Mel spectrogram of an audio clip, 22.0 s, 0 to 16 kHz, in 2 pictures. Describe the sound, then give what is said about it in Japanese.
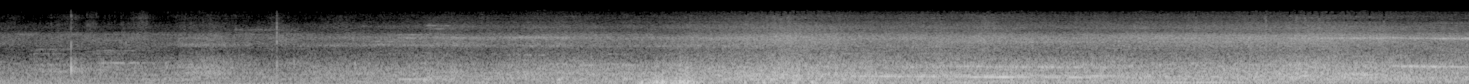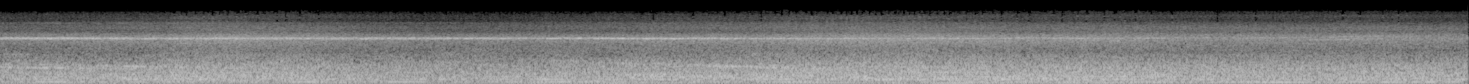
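A Yamanote Line inner-loop train arrives at platform 2, bound for Ikebukuro and Shinjuku, with a continuous rolling rumble of wheels and carriages and a thin, high whine running steadily over it. “まもなく2番線に池袋新宿方面行きが参ります。危ないですから黄色い線の内側までお下がりください。”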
